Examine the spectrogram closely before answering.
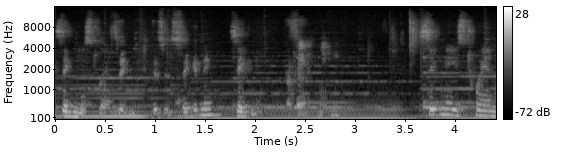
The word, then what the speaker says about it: Signe: Sydney's twin, right? Signy's twin. Is it Signy?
